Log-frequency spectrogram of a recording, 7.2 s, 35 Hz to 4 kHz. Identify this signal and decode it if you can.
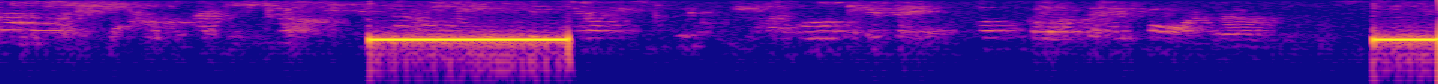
Ringback tone (Europe, 425 Hz), with speech.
